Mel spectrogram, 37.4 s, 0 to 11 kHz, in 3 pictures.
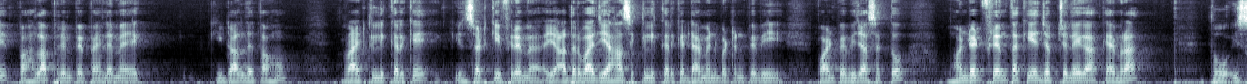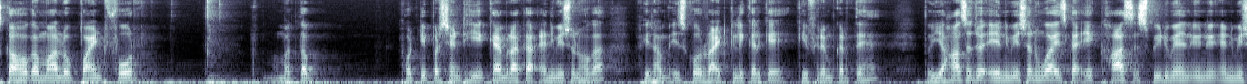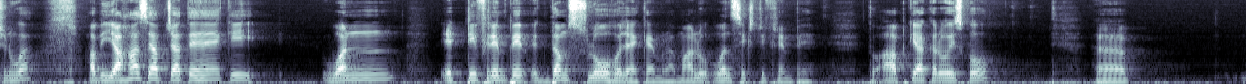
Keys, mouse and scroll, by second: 2.6-6.3 right drag, 6.3-14.2 drag, 14.2-14.7 scroll down 1, 14.7 shift+middle click, 15.2 scroll up 1, 15.4-18.0 shift+middle drag, 18.0 right click, 18.8-19.9 shift+middle drag, 19.9-22.9 drag.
